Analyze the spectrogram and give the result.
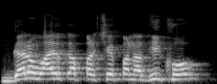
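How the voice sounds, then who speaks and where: A man's voice: extremely high pitch, moderate pace, dull audio. A male teacher from India giving a classroom lecture, repeating phrases and drilling students to say sounds aloud.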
